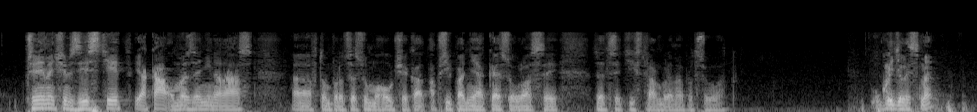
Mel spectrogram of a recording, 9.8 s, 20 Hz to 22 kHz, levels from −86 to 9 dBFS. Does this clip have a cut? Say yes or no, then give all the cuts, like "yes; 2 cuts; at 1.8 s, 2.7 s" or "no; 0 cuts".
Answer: no; 0 cuts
